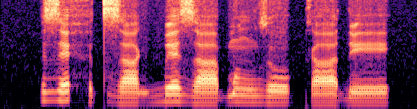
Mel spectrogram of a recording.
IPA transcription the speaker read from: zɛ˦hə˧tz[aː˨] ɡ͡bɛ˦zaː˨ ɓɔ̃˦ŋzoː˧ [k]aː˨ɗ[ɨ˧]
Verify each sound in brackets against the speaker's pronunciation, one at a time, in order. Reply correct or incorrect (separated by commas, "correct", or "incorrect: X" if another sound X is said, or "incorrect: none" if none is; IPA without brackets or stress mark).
correct, correct, incorrect: e˧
